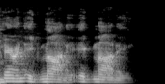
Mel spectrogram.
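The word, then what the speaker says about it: Ignagni: Karen Ignani.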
